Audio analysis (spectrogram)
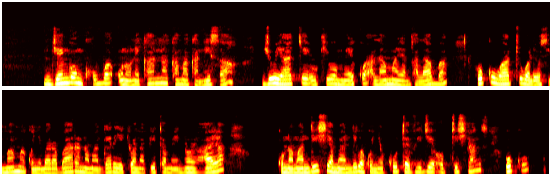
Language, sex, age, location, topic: Swahili, male, 18-24, Mombasa, government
